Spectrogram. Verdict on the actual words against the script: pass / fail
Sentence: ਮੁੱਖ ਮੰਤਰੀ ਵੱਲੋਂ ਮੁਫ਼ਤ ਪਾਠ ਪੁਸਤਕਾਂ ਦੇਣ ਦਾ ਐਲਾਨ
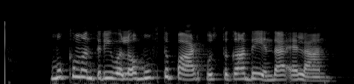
pass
